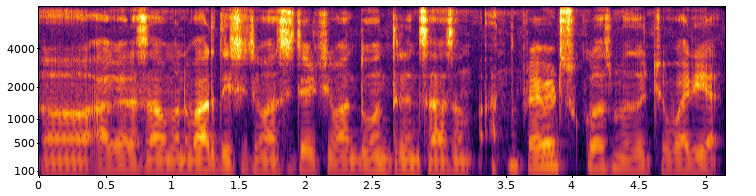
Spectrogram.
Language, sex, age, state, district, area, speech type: Kashmiri, male, 45-60, Jammu and Kashmir, Ganderbal, rural, spontaneous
